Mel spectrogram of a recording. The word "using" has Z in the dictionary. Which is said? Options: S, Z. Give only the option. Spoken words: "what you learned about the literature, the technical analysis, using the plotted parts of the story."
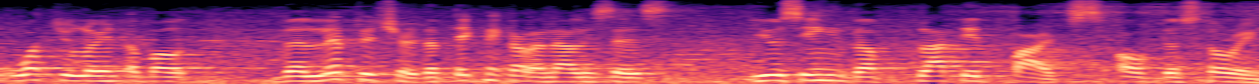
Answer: S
